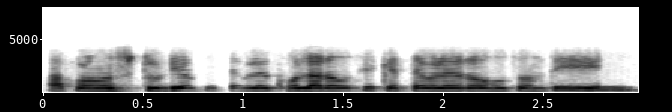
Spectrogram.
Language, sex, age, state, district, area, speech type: Odia, female, 60+, Odisha, Kandhamal, rural, conversation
